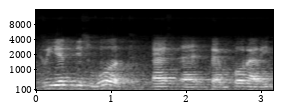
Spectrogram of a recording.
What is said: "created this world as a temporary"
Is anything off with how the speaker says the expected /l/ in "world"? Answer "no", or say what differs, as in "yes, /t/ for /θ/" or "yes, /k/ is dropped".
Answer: yes, /l/ is dropped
